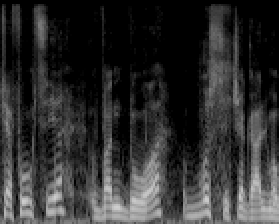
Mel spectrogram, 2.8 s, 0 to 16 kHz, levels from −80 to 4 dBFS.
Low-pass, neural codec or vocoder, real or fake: 14.4 kHz; autoencoder, 48 kHz, 128 numbers a frame, DAC-VAE, trained on Japanese speech; fake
